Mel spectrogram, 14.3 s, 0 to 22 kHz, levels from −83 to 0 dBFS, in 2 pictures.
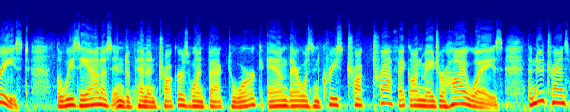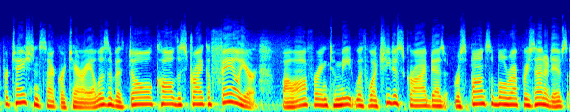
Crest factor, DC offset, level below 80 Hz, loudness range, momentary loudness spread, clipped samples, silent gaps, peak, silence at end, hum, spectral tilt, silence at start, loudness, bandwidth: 12 dB; under 0.1%; -48 dBFS; 1 LU; 5 LU; under 0.1%; none; -2 dBFS; 0 s; none; -7.5 dB/octave; 0 s; -15 LUFS; 8.6 kHz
